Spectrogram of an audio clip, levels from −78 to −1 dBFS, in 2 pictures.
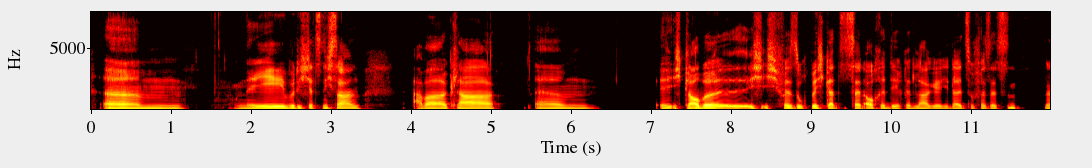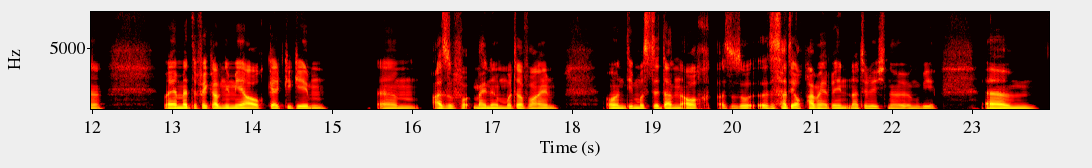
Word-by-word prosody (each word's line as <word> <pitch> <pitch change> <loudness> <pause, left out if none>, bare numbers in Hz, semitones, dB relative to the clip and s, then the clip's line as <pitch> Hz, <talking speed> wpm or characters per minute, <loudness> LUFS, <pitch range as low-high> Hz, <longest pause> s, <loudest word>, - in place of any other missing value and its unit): Ähm, 80 -3 +2 0.6
ne, 90 +6 +4
würde 95 +1 +1
ich 95 0 -2
jetzt 95 +1 -2
nicht 100 0 -1
sagen. 115 +3 +2 0.6
Aber, 85 +1 +2
klar, 90 0 +3 0.4
ähm, 80 +1 -4 0.8
i - - 0
ich - - -2
glaube, 90 -3 +5
äh, - - 0
ich 100 -1 0
ich 90 - -1
versuche 105 +2 -1
mich 105 -4 +2
ganze 95 -4 0
Zeit - - 0
auch - - -1
in 95 -5 -3
deren 80 -2 -4
Lage 80 +1 -2
hineinzuversetzen, 80 +5 -5 0.3
ne? 85 +6 -5 0.7
Weil 90 0 +3
im 90 - +2
Endeffekt 95 - 0
haben 95 -1 +3
die 90 - +1
mir 90 0 +2
ja 85 - +4
auch 85 +4 +1
Geld 85 -2 -1
gegeben. 90 +6 -3 0.6
Ähm, 80 0 -3
also 85 -1 0
vo - - -6
meine 80 -2 0
Mutter 80 +3 -1
vor 80 -2 -1
allem. 95 +7 -3 0.6
Und 80 -2 -1
die 80 - +1
musste 85 0 0
dann 80 0 +1
auch, 80 +2 -1
also - - -7
so 75 0 -2
äh, - - -2
das 80 -1 -2
hat - - +2
die - - +4
auch 75 0 0
paar 80 - +1
Mal 80 - +2
erwähnt 80 +2 -2
natürlich, 80 +1 -3
ne, 80 - -4
irgendwie, 80 +4 -5 0.6
ähm 85 0 +1
85 Hz, 155 wpm, -25 LUFS, 80-90 Hz, 0.8 s, glaube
